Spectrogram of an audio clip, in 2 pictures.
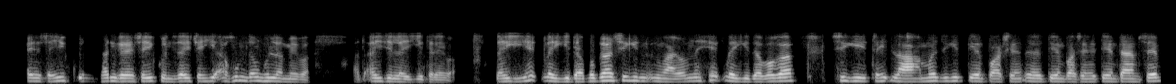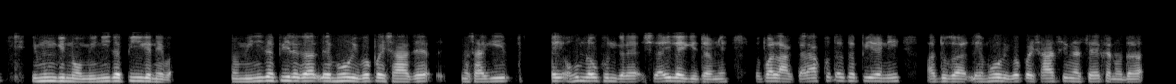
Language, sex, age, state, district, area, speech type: Manipuri, male, 30-45, Manipur, Kangpokpi, urban, conversation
